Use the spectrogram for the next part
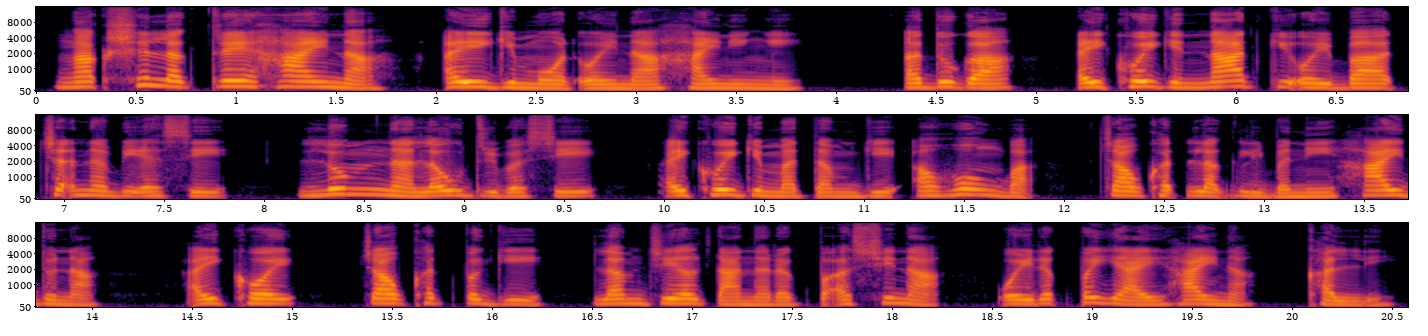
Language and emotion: Manipuri, neutral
